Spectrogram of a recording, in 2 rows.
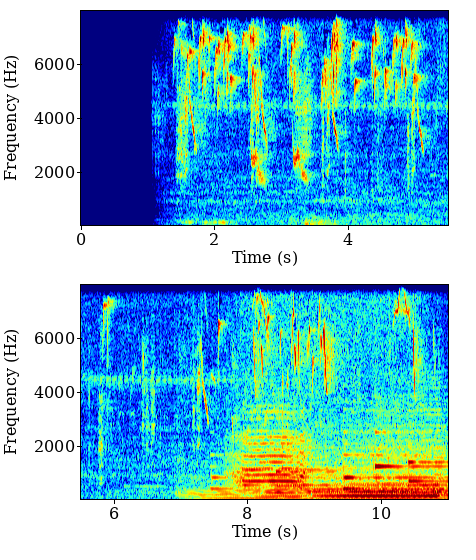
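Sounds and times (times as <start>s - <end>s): birds chirping: 1.1s - 11.0s
soft music: 7.0s - 11.0s.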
